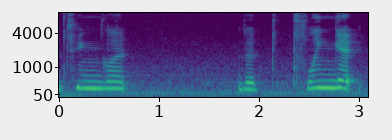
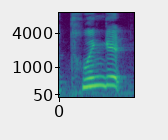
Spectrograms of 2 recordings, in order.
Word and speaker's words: Tlingit: our knowledge of the old ways of the tingling it I pronounced it wrong the Tlingit spiritual practice has been lost below our two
